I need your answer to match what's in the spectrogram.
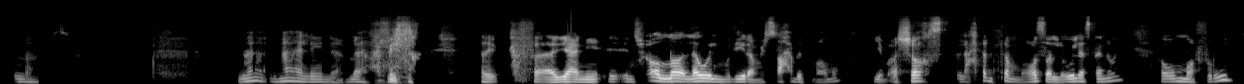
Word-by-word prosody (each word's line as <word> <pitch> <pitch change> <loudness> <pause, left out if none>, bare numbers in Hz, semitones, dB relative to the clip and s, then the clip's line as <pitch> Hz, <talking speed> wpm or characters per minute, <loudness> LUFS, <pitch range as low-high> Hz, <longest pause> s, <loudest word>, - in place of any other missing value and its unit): يا 130 - -16
نهار 110 -3 -18
إسوِح! - - -28 1.5
ما 155 +4 -9
ما 135 +3 -10
علينا، 125 -8 -11
ما 120 0 -10
علينا. - - 0 0.7
طيب، - - -6
فيعني 120 +2 +2
آآ 130 +1 -13
إن - - -12
شاء 140 - 0
الله 140 -3 +7
لو 140 +1 +9
المديرة 120 -1 +1
مش 100 -1 -13
صاحبة - - -5
ماما، 110 +7 -19 0.3
يبقى - - -12
الشخص 145 0 +2
لحد - - -8
أمّا 110 -4 -5
وصِل 140 +3 0
لأولى 135 +5 0
ثانوي، 145 +11 -8 0.4
هو 130 +1 -5
المفروض 140 - -7
130 Hz, 135 wpm, -20 LUFS, 115-140 Hz, 1.5 s, لو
